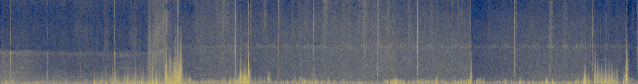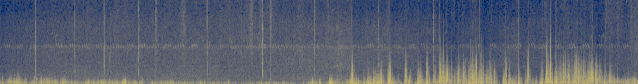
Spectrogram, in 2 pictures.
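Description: A football thumps against a foot as it is kicked up and juggled.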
